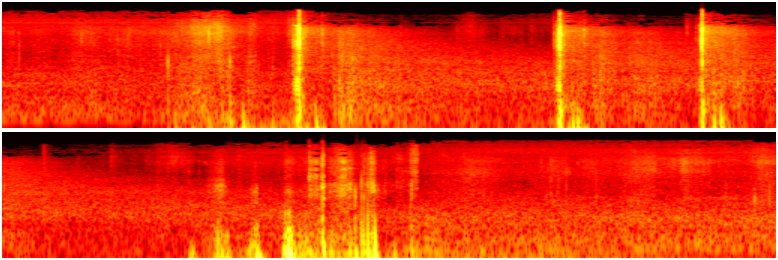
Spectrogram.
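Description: Pump-action shotgun fired three times, about two, three and a half and four and a half seconds in, each a sharp crack. A cluster of knocks and rustling comes around seven seconds in.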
